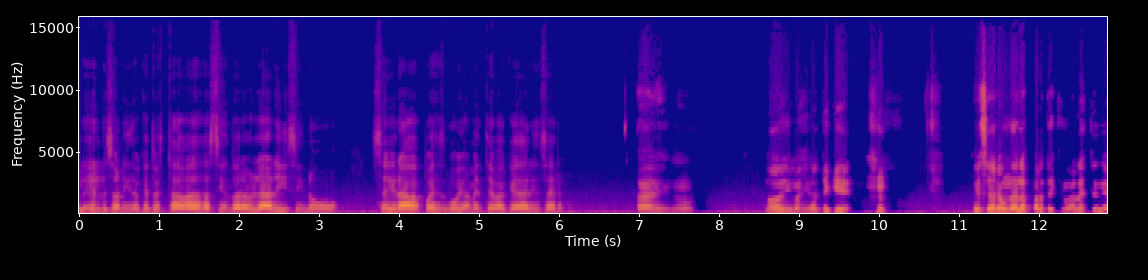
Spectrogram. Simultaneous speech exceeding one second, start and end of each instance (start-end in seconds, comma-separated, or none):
none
